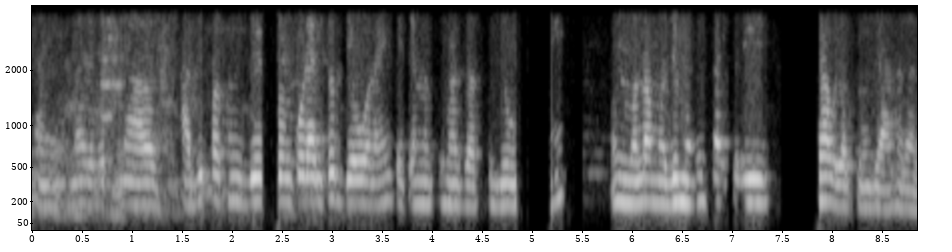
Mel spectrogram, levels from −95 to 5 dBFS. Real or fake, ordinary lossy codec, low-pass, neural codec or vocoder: real; AAC, 32 kbps; 3.6 kHz; none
